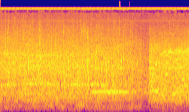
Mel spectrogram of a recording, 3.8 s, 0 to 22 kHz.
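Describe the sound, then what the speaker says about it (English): Fans of the Detroit Pistons applaud at the Palace during a 1991 basketball playoff game, a dense, sustained wash of clapping from a large crowd that dips briefly and then resumes. "the fans of the Detroit Pistons here at the Palace as they continue to applaud for the Pistons"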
